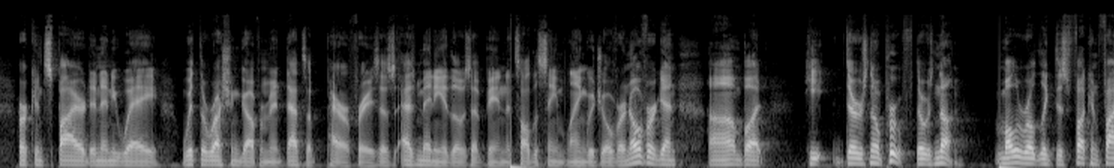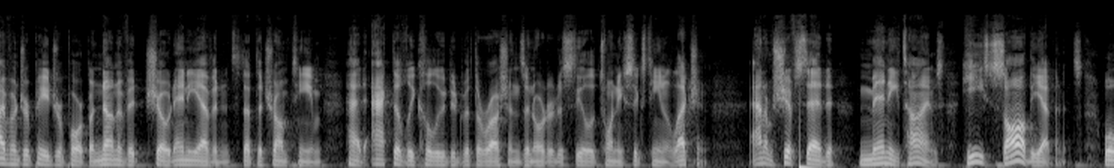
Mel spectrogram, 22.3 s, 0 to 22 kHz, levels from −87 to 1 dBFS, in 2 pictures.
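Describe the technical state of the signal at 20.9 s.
Around 20.9 s the speech signal is intact, with no technical fault present at that moment.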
